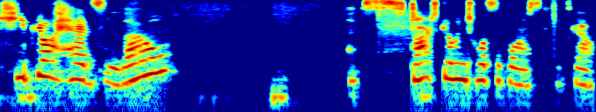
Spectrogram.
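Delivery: loud stage whisper. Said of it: "I'm stage whispering".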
